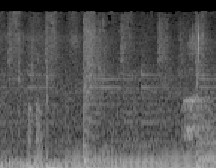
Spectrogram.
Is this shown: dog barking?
yes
